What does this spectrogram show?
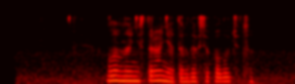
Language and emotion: Russian, neutral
